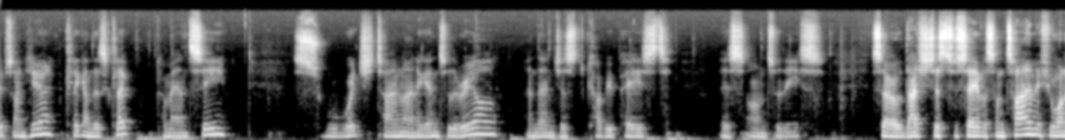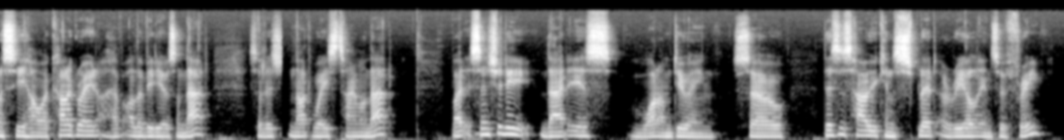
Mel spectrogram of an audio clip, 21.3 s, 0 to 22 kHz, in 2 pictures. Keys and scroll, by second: 1.2 super+c, 1.6 super+c, 5.3 super+v.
